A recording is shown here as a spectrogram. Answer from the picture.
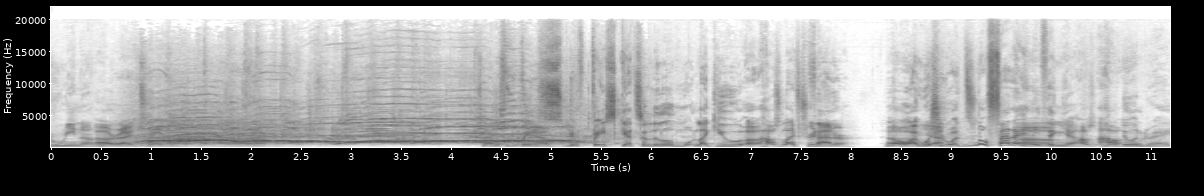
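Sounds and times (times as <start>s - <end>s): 
speech: 0.0s - 2.3s, 4.3s - 11.1s
studio audience cheering and whooping: 0.8s - 5.8s.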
